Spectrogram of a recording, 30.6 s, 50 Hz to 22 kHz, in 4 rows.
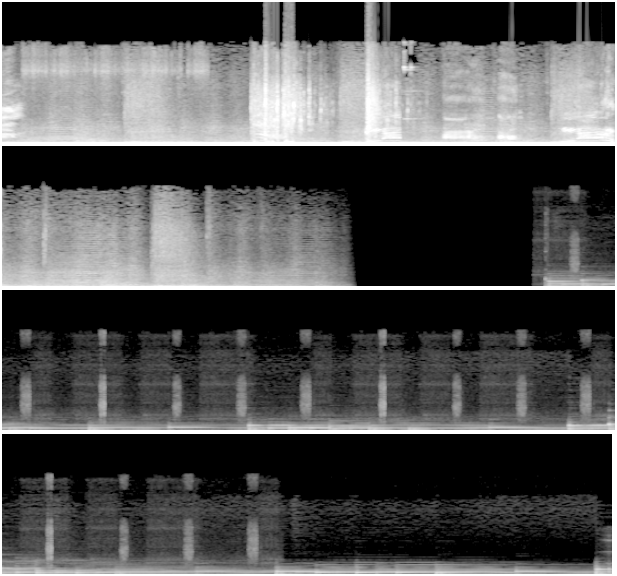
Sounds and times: Tender music: 0.0 - 12.2, 14.5 - 30.6.

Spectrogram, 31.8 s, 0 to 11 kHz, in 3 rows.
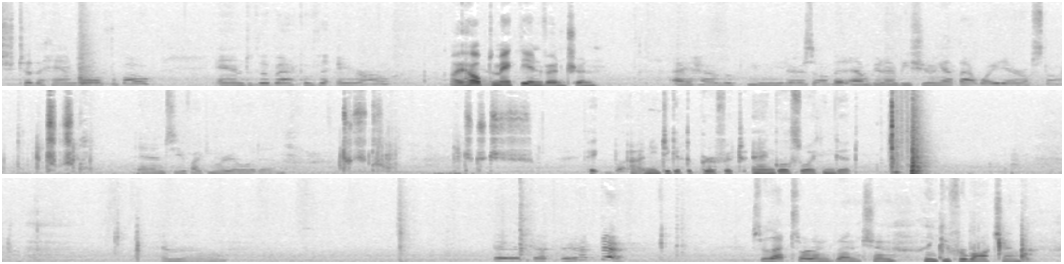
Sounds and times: Speech: 0.0 - 1.5, 2.2 - 6.0, 6.7 - 10.7, 12.0 - 13.5, 28.7 - 31.5
Thump, thud: 19.6 - 20.0.

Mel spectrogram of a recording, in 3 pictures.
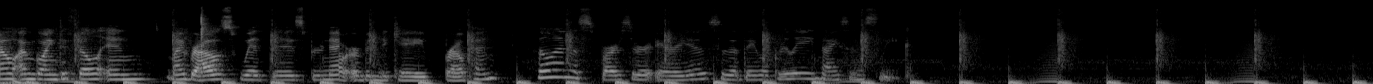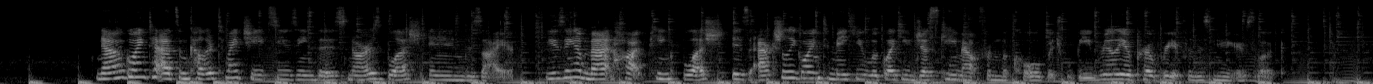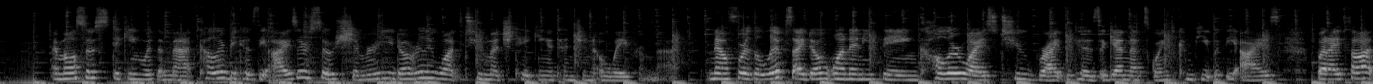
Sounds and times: Speech: 0.0 - 9.2, 14.7 - 26.6, 28.0 - 41.1
Music: 0.0 - 41.1.

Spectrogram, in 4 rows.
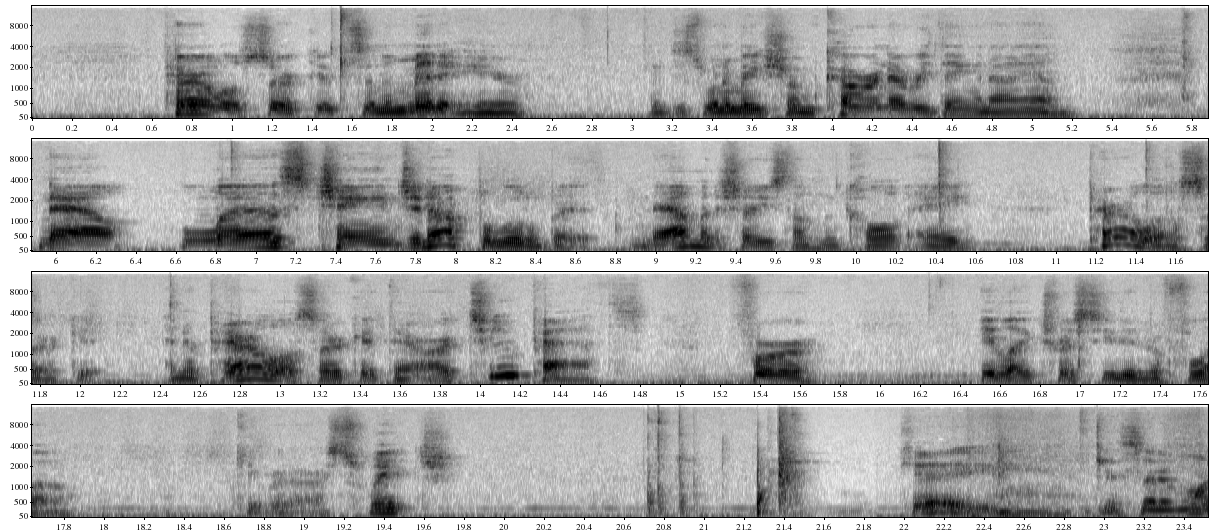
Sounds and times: Inside, small room: 0.0 - 23.5
Speech: 0.6 - 5.3, 5.9 - 10.6, 11.2 - 15.7, 16.5 - 17.9, 18.6 - 19.8, 22.0 - 23.5.

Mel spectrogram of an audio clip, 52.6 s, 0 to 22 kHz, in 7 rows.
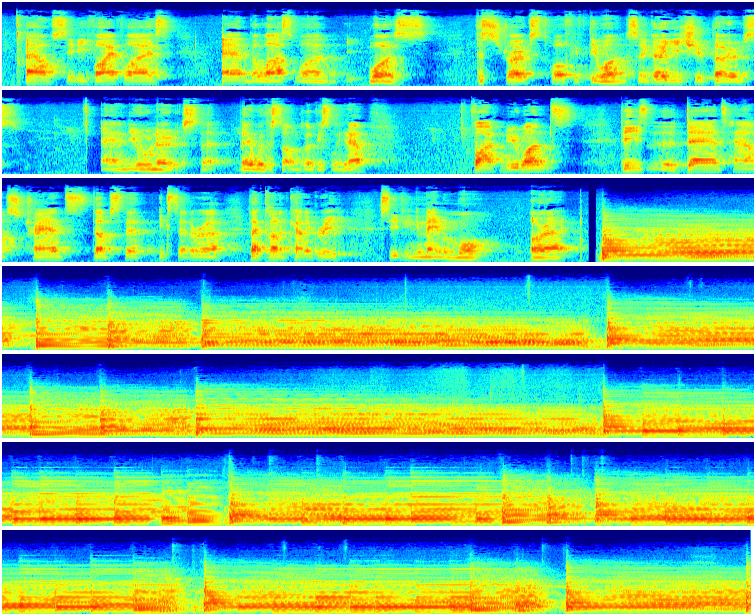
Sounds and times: Speech: 0.2 - 7.8, 8.4 - 11.3, 12.2 - 20.8
Music: 21.0 - 52.6.

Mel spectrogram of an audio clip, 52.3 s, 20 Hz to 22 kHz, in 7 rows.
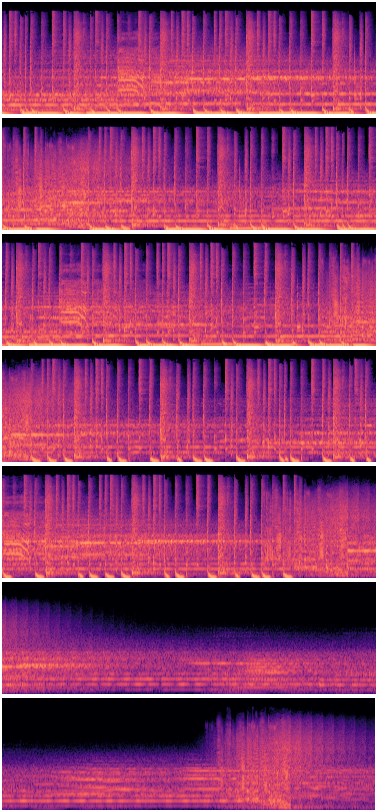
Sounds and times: Dubstep: 0.0 - 39.5, 49.0 - 52.3.

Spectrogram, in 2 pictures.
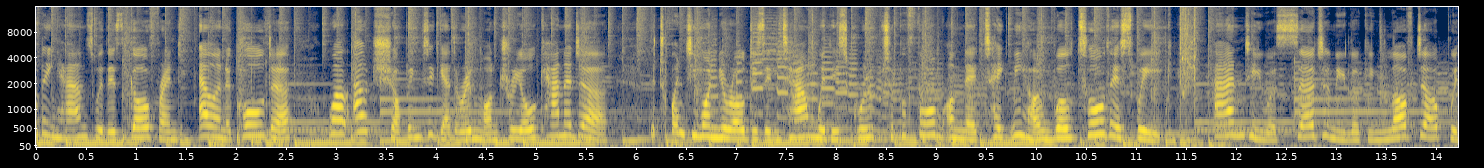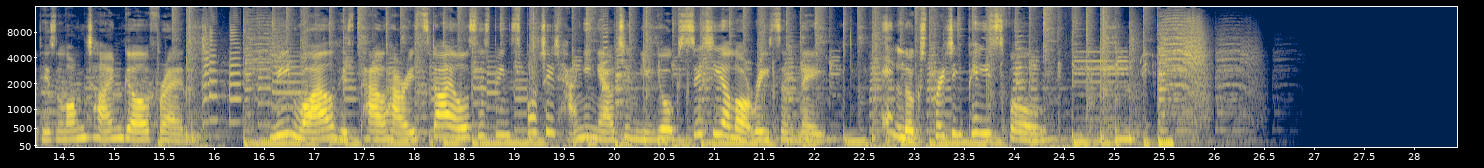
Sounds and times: Speech: 0.0 - 15.9, 16.6 - 24.4
Music: 0.0 - 27.0.

